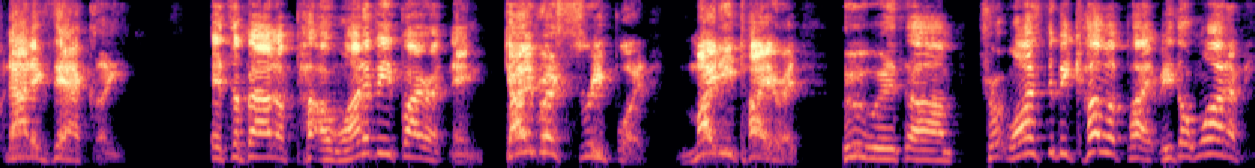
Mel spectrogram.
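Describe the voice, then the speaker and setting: A man's voice: high voice, gravelly, sharp tone. A man co-hosting a podcast, chatting casually and emphatically about films and games, with firm opinions. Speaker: podcast co-host. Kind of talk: casual film and game discussion.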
